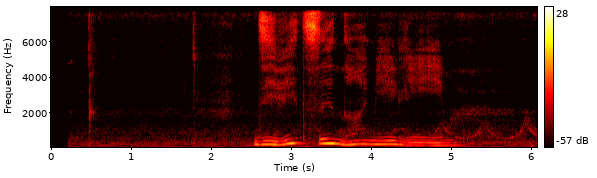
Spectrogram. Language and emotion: Russian, neutral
